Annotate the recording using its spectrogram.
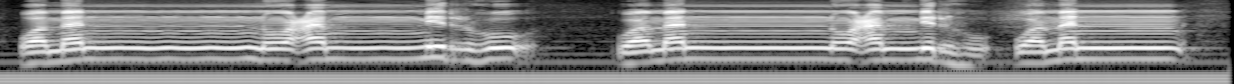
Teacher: So, for example, when I say وَمَنْ نُعَمِّرْهُ وَمَنْ نُعَمِّرْهُ وَمَنْ, this noon that you hear is the second noon, and the ghunna you hear is the attribute of the second noon, not the first one. So this is why it's kamil. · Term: complete merging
